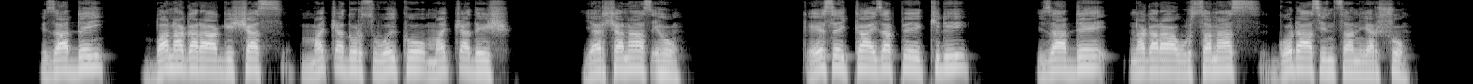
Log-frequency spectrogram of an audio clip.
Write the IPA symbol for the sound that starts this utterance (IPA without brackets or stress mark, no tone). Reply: ʔ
